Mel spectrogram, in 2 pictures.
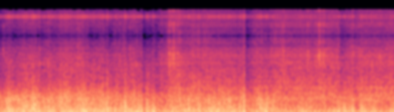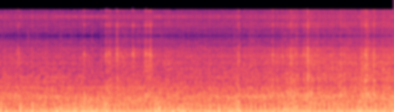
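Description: Boda boda motorcycle taxi engine running steadily while riding a rough dirt road, heard from on the bike as a continuous low rumble mixed with wind on the microphone.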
